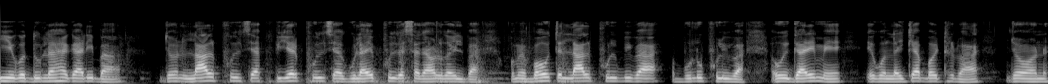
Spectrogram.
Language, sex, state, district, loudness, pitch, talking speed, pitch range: Bhojpuri, male, Bihar, Muzaffarpur, -18 LUFS, 145 Hz, 235 wpm, 135-150 Hz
